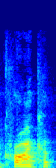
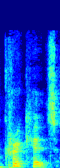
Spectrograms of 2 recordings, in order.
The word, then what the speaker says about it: Cricut: time because i've been so involved with the crycut machine or the cricut as everybody as it's actually pronounced all these silhouette machines that i've neglected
